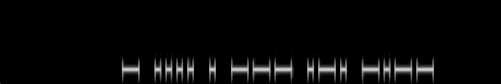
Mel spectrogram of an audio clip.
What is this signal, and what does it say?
Morse code, heard as a keyed tone, about 22 wpm, 700 Hz. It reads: THEORY
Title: Six Letter Words - 22wpm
